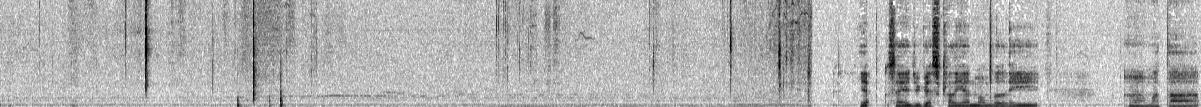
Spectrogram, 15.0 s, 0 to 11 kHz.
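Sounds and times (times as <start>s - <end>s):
faint steady hum: 0.0s - 15.0s
cord handling noise: 6.2s - 7.0s, 8.0s - 10.2s.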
